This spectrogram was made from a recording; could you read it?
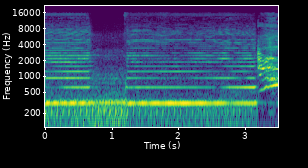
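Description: A train horn blares in one long, steady, loud blast over a low rumble of rolling rail cars, then the tone shifts abruptly at the very end. No one speaks.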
